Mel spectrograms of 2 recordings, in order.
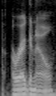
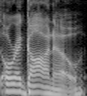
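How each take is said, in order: First: It is said with an American pronunciation. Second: It is said with a British pronunciation.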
